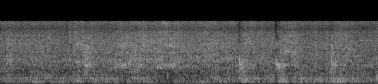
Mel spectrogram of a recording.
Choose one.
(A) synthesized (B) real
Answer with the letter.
B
